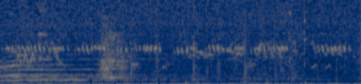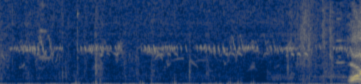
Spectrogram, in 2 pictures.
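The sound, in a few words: horses clip-clopping, from the video game Red Dead Redemption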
